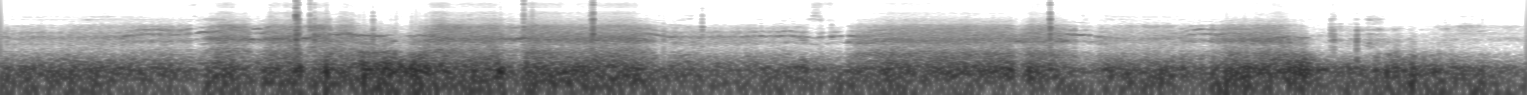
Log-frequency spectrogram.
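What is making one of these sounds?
A man speaks with excitement close by, partly drowned by the wind.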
